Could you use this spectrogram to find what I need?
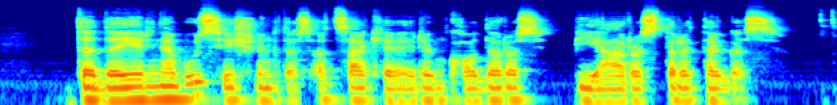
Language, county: Lithuanian, Vilnius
